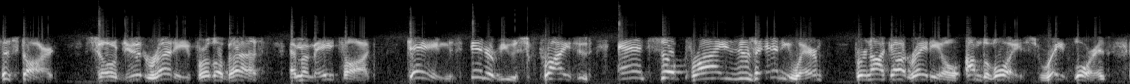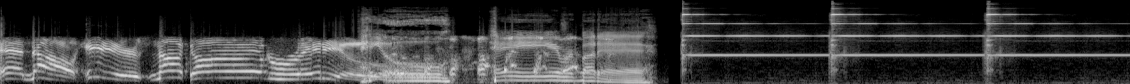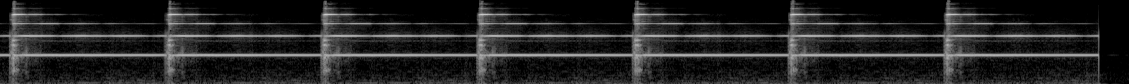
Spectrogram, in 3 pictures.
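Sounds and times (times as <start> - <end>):
speech: 0.2 - 17.9
laughter: 14.8 - 17.8
boxing bell ringing a ten-bell salute: 18.1 - 33.6.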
